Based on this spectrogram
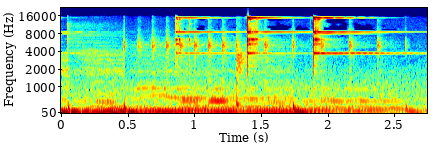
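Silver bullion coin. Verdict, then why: Real. A one-troy-ounce American Silver Eagle coin, balanced on a fingertip, is struck twice for a ping test over quiet background music. Each strike gives a bright, very high-pitched ring that sustains for the rest of the clip. The long ring indicates real silver, consistent with the coin having already weighed exactly one troy ounce on a scale.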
